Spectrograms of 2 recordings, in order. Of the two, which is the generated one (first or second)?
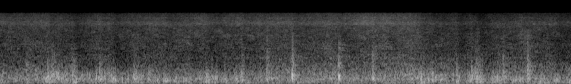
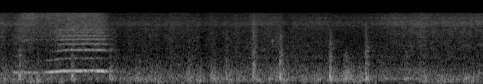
first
